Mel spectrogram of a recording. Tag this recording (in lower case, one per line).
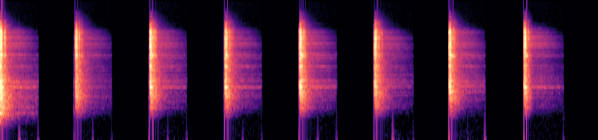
mechanisms
clock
